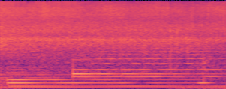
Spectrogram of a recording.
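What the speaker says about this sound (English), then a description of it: "In a hot pan, place your steaks fat side down." Steaks laid fat side down in a hot pan, giving a steady, close, even sizzle over a constant background hum.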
